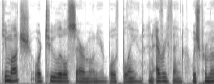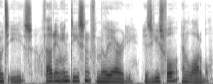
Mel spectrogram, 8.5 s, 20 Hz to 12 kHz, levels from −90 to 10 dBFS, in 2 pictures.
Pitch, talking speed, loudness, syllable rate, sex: 140 Hz, 155 wpm, -17 LUFS, 5.6 syllables/s, male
